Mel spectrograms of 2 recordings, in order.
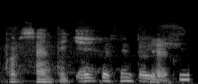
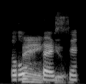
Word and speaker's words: percentage: you thank you so this percentage it's percentage not it's not percentage not percentage no percentage repeat percentage percentage percent percentage percent percentage percentage percent percentage and that is correct very good observation thank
